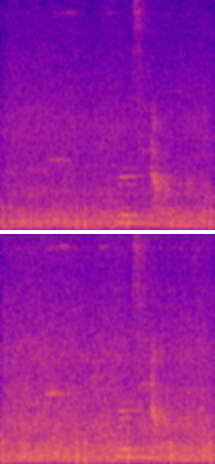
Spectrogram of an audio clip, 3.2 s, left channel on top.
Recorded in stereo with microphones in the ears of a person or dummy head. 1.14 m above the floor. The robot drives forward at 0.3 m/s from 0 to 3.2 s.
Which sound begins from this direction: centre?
A woman speaking, at 1.7 s.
